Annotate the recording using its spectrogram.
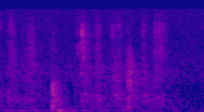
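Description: Near silence: room tone with a faint low hum, a soft thump about half a second in and a few faint clicks.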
